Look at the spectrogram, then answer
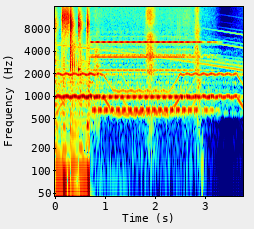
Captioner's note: phone ringing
